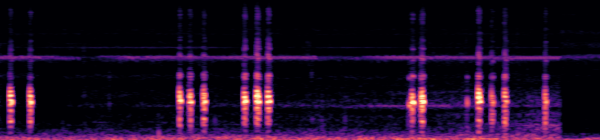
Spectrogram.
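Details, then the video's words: Toad calling in short clicking bursts, single or paired pulses centred in the mid range, grouped in clusters of two to four every second or so, over a steady low rumble and a faint high whine. "Wonderfull Sound #toad"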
